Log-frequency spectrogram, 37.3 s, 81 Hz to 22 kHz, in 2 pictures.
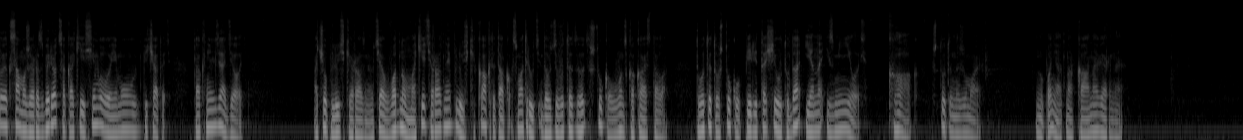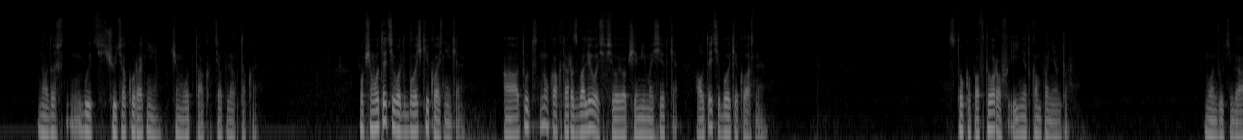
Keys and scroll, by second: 3.9 space, 5.8 shift+0, 6.1 space, 17.5 space, 26.0 space, 27.4 shift+o, 30.0 shift+o, 30.8 space.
